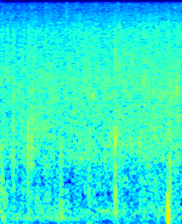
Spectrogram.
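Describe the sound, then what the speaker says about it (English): Steady rain patters down at a small campground with park benches and tables, a soft continuous hiss with a few louder drips striking nearby, faint and without voices. "we could sit there if it wasn't raining. It's coming down now."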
